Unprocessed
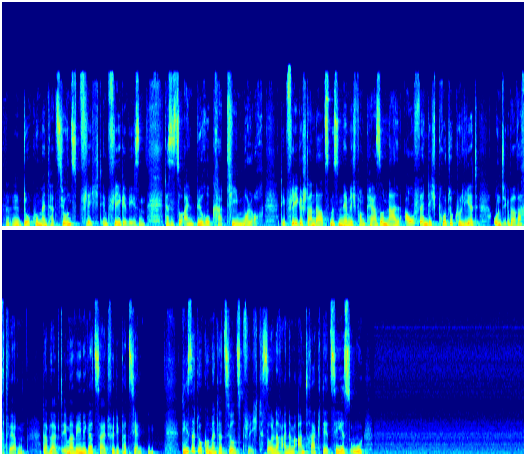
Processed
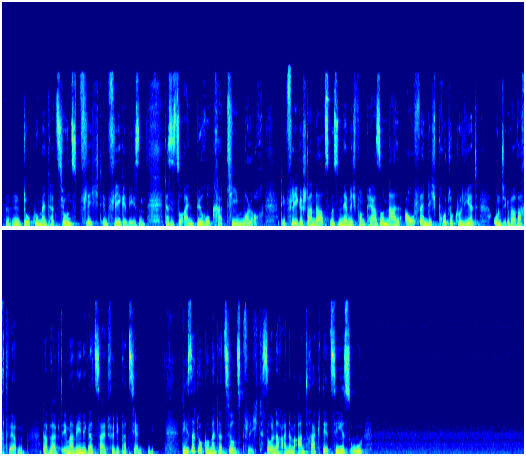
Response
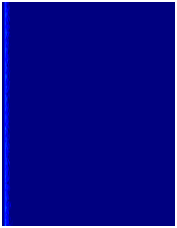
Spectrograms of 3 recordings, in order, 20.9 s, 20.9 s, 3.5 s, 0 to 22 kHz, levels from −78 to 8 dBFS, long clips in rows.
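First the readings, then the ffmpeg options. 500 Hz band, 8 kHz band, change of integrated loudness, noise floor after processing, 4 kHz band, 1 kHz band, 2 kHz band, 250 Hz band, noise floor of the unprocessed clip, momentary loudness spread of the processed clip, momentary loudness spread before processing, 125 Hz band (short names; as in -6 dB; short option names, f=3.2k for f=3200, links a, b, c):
-7.5 dB, -7.0 dB, -7.5 dB, -59 dBFS, -7.5 dB, -7.5 dB, -7.5 dB, -7.5 dB, -51 dBFS, 9 LU, 9 LU, -7.5 dB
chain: -af "adynamicequalizer=threshold=0.00501:dfrequency=6000:dqfactor=2.8:tfrequency=6000:tqfactor=2.8:attack=5:release=100:ratio=0.375:range=2:mode=boostabove:tftype=bell,volume=-7.5dB"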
